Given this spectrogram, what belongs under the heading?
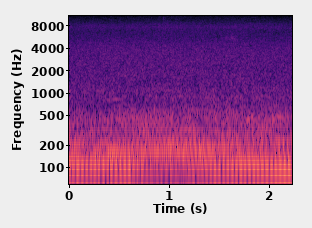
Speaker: So dito maingay siya guys. Nandito yung nagmumula yung ingay niya.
